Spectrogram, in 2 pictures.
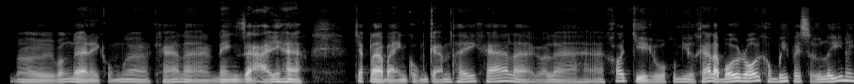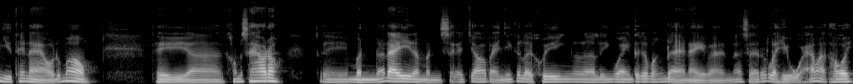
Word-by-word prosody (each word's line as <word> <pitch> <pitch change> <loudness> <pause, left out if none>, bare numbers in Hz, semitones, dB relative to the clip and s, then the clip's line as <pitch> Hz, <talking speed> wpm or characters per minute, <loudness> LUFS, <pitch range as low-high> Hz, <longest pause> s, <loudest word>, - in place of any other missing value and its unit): Ừ, 100 -3 -2
vấn 110 +5 -2
đề 105 -4 +4
này 95 0 -2
cũng, 100 +3 -7
ơ, 105 -3 -3
khá 105 +3 -3
là 100 -4 -3
nan 105 +1 0
giải 110 +2 +3
ha. 110 -4 +4 0.5
Chắc - - -3
là 105 -1 +8
bạn 100 0 0
cũng 105 +3 -5
cảm 115 +3 -2
thấy 130 +1 -1
khá 140 +4 +1
là, 105 -8 -1
gọi 100 0 -7
là, 100 -1 -4
hả, 105 +1 -7
khó 155 +7 -1
chịu 105 0 +1
cũng 115 - -5
như 115 -4 -1
khá 145 +9 +3
là - - +8
bối 125 +8 +7
rối 155 +3 +6
không 135 -6 -4
biết 150 +2 +2
phải 130 - 0
xử 115 -3 -3
lý 135 +8 +3
nó 180 - +2
như 130 -6 0
thế 145 - -3
nào, 100 -6 0
đúng 135 - -3
hông? 145 -8 +4 0.7
Thì, 105 -1 +1
ờ, 105 -1 -2
không 130 +1 -5
sao 150 +2 +3
đâu, 155 -1 +5 0.4
thì 110 -2 -4
mình 110 0 0
ở 125 +4 -1
đây 135 -3 +6
là 120 - +1
mình 105 -2 -4
sẽ 110 +3 -7
cho 130 +2 -3
bạn 100 -3 -4
những 110 +2 -4
cái 145 - -4
lời - - 0
khuyên, 125 -1 -2
ơ, 115 0 -2
liên 115 +1 -4
quan 115 -1 -1
tới 125 - -3
cái 130 - 0
vấn 125 +1 -5
đề 100 -6 -1
này 95 -1 -2
và 95 0 -5
nó 110 +4 -7
sẽ 105 -3 -5
rất 145 - -5
là 140 - +1
hiệu 105 -1 -2
quả 105 0 -3
mà - - -1
thôi, 125 +2 +1
110 Hz, 265 wpm, -21 LUFS, 105-130 Hz, 0.7 s, là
